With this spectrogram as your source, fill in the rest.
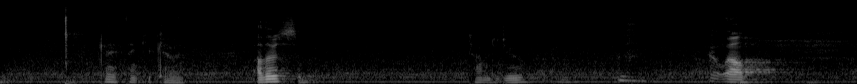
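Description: A man speaks through a microphone in short, halting bursts.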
